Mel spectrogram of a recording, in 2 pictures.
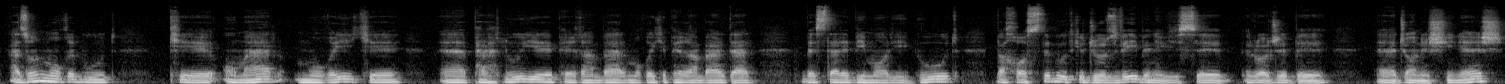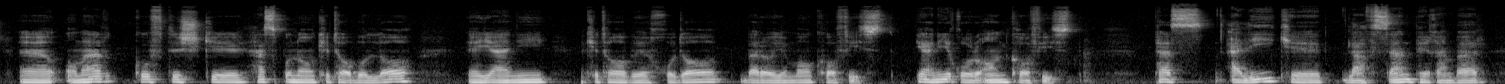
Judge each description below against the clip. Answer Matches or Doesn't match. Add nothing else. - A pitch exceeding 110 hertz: Doesn't match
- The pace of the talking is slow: Matches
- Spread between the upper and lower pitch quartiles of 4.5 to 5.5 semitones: Doesn't match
